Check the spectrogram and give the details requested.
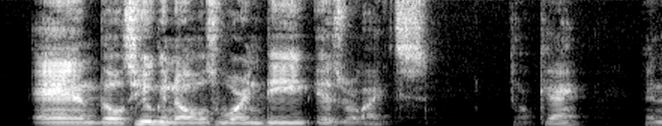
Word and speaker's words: Huguenot: right there the uh i'm about 99.9 percent that hugonite is pronounced huguenot all right it's a french word so looking at it in english it would look like it's hugging us but it's actually huguenot i just wanted to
